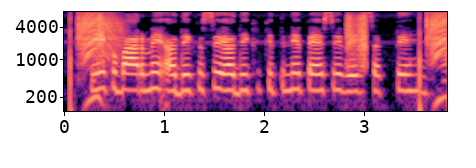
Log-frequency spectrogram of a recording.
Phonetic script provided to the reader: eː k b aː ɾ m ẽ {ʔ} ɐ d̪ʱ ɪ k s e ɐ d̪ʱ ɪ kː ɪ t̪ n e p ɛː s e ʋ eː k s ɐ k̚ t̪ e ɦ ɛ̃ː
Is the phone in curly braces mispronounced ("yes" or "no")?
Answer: no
